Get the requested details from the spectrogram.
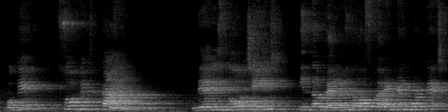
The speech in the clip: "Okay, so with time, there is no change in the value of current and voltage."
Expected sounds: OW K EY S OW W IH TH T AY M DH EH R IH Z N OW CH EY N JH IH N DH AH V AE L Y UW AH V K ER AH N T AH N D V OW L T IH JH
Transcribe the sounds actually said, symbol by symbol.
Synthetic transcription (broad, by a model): OW K EY S OW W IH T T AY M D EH R IH Z N OW CH EY N JH IH N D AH B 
